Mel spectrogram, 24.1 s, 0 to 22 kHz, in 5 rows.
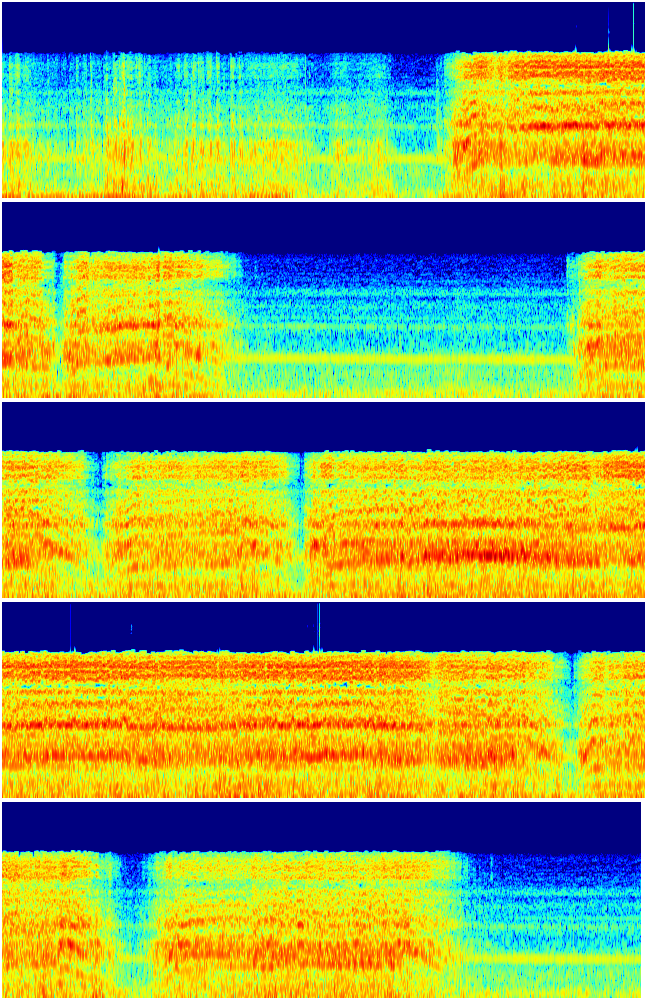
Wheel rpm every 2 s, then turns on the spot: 20, 70, 160, 20, 50, 110, 180, 200, 200, 120, 110, 40.
0-2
